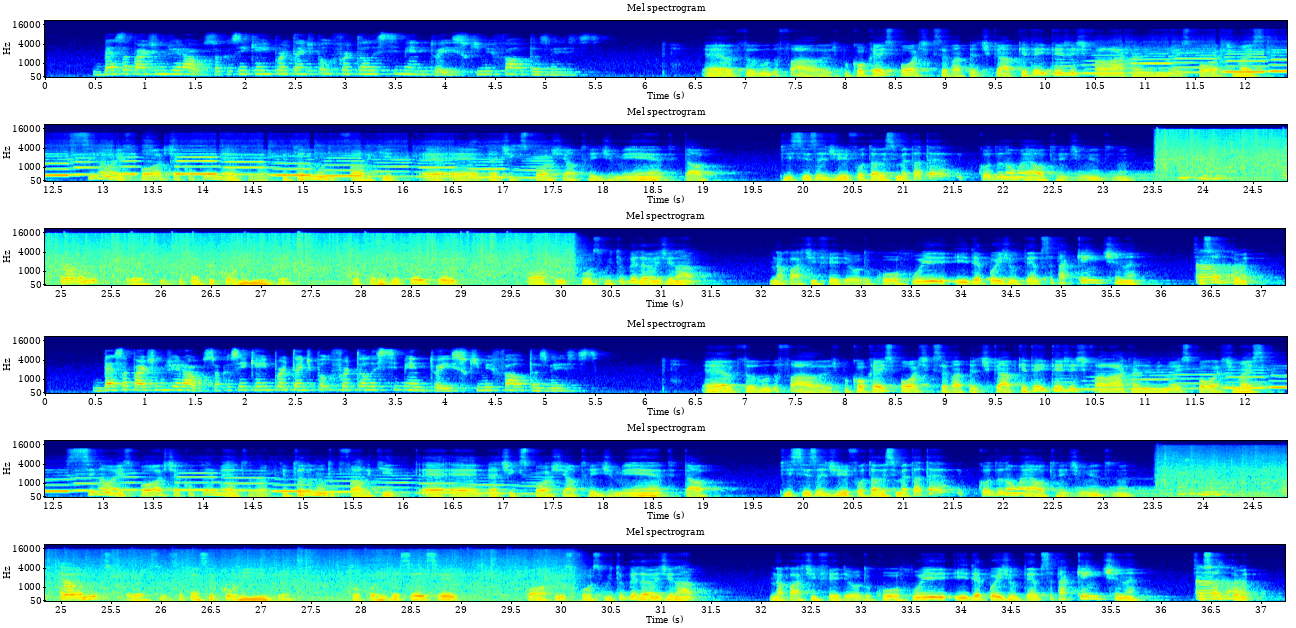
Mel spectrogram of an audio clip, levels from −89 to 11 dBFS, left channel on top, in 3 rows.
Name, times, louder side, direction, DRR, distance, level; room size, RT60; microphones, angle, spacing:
voice 1, 0.5-5.4 23.7-24.3 24.7-25.2 36.3-36.9, right 2 dB, 65° right, 1.5 m, -28 dB
voice 2, 6.6-12.2 12.6-19.1 19.8-23.3 25.0-25.4 25.6-27.3 27.9-29.0 29.6-31.4 32.1-35.8 36.4-36.9, right 1 dB, 15° right, 0.4 m, -23 dB
Wind instrument woodwind instrument, 10.0-13.4 13.7-17.6, left 3 dB, 55° left, 0.7 m, -24 dB
sound 1, 22.6-31.3, right 2 dB, 50° right, 1.0 m, -38 dB
sound 2, 23.5-30.2, left 6 dB, 35° left, 1.0 m, -29 dB
16.5 x 12.5 x 5.1 m
head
